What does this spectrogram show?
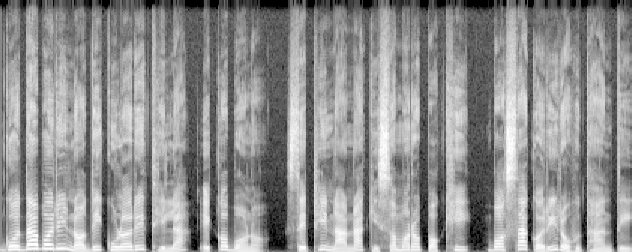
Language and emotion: Odia, neutral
